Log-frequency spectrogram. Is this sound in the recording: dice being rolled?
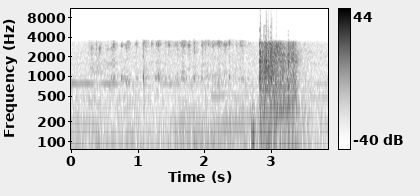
yes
